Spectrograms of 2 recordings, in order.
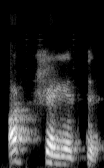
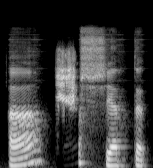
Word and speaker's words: अपश्यत्: Again, अक्षयत्. no. Apashyat. अक्षयत्. अक्षयत्. No. Let me pronounce once. Then you try. Apashyat.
